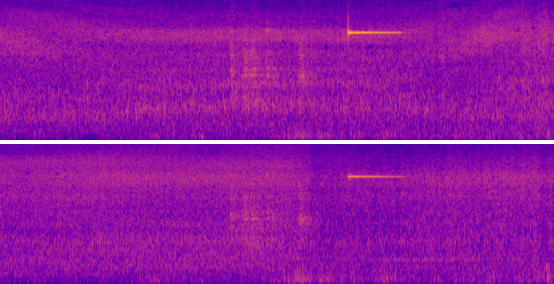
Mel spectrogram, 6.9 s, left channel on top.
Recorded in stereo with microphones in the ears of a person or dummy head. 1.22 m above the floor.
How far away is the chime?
About 0.6 m.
